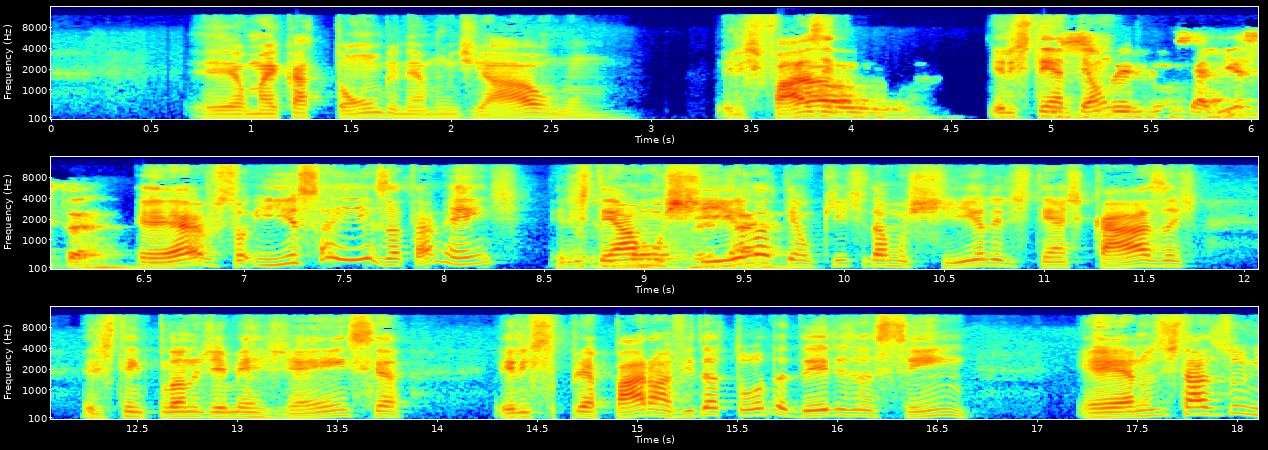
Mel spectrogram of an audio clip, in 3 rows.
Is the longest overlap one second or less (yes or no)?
no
